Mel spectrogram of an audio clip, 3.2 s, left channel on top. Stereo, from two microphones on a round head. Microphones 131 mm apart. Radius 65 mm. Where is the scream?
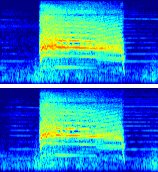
25° left (ahead or behind); by 2.5 s 55° left (ahead or behind).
